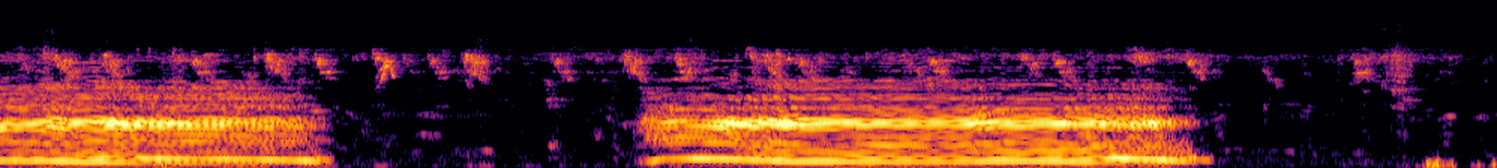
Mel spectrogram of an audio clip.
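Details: Cow at a Bangladeshi cattle market ahead of Qurbani, giving two long, low, steady moos. The first lasts about two seconds and the second about four, with a quiet gap holding faint background noise.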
